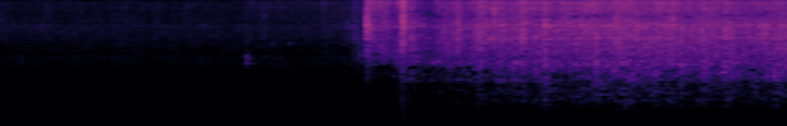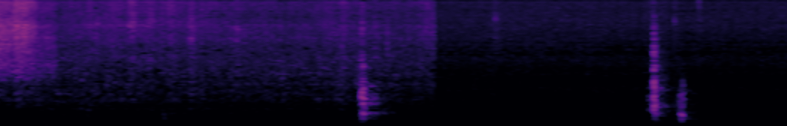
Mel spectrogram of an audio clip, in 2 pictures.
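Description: Food sizzling in hot oil in an aluminium cooking pot: a loud sizzle starts suddenly about two and a half seconds in, eases after about three seconds and dies away a little later. A few sharp clicks follow near the end.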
